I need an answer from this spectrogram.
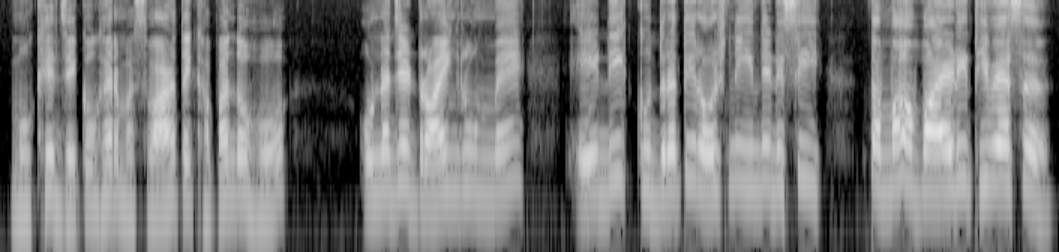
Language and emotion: Sindhi, surprised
